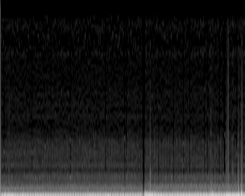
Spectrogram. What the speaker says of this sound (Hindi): इसलिए बाइक को सावधानी पूर्वक ही चलाना है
